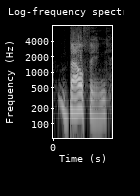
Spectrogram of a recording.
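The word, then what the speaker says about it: Baofeng: us a ham radio this is balfing b-a-o-f-e-n-g i may be pronouncing that incorrectly it's pretty inexpensive around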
